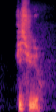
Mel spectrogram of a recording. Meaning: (noun) fissure; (verb) inflection of fissurer: 1. first/third-person singular present indicative/subjunctive 2. second-person singular imperative
- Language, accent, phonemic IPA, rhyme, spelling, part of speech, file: French, France, /fi.syʁ/, -yʁ, fissure, noun / verb, LL-Q150 (fra)-fissure.wav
